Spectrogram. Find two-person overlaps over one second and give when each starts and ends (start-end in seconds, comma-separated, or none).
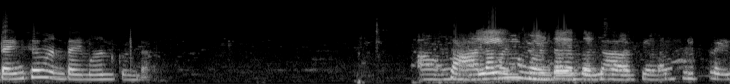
4.5-6.6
